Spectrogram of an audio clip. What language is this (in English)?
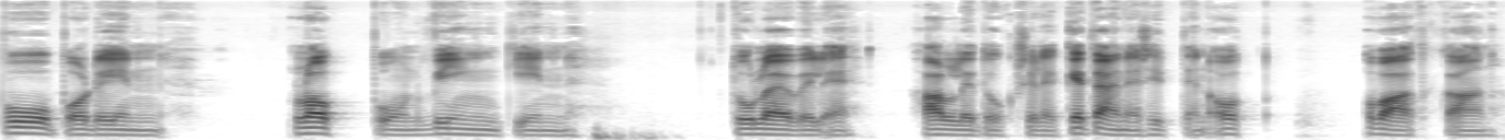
Finnish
